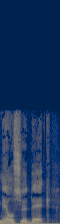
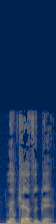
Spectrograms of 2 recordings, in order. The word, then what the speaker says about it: Melchizedek: But Hebrews 7 talks about, how do you pronounce his name? Melchizedek, the priest. – Melchizedek, yeah.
